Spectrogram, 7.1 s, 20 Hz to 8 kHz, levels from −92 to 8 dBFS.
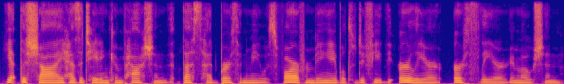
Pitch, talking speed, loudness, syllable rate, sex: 175 Hz, 185 wpm, -18 LUFS, 4.9 syllables/s, female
